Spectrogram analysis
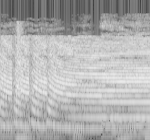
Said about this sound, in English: I can't help but we getting air horns in here tonight.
